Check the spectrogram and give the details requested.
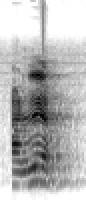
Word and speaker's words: arder: Ahora, a ver, una más, por ejemplo, arder, comienza con A, pero no es tónica en la A, es tónica en la E, ¿no? Arder, en la sílaba der, ¿ya?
